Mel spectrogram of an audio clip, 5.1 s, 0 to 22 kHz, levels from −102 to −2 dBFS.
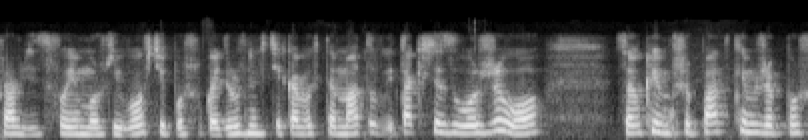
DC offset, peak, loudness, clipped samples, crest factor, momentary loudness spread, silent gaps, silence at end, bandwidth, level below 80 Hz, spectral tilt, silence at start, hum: under 0.1%; -2 dBFS; -19 LUFS; under 0.1%; 16 dB; 5 LU; none; 0 s; 8.2 kHz; -70 dBFS; -4.5 dB/octave; 0 s; none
